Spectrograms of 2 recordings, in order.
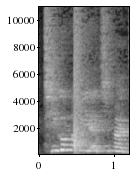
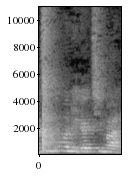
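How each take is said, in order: First: 지금은 punched higher, quicker; stress on 지금은. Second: Said in the usual way. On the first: Shown as a demonstration. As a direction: lean hard on 지금은, then let it fall. (지금은에 힘을 주어 강조) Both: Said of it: "이제 그 말이 강조하는 거예요".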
